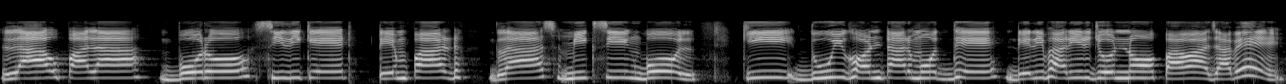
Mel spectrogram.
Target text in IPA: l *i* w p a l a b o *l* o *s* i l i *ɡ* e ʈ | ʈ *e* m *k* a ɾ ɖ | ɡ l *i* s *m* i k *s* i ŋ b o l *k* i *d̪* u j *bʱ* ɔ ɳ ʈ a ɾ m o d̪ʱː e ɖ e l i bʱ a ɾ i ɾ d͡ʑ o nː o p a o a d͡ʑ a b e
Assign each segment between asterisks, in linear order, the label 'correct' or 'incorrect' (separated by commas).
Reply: incorrect, incorrect, correct, incorrect, correct, incorrect, incorrect, correct, correct, correct, correct, incorrect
